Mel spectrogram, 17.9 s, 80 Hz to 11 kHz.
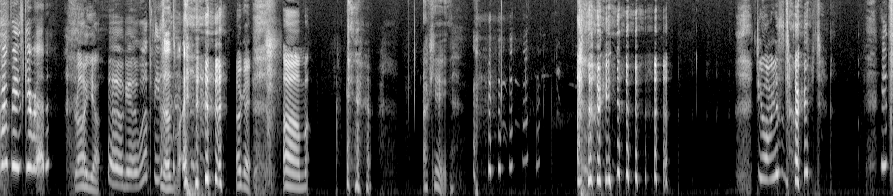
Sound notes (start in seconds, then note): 7.0 laughing; 11.5 laughing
